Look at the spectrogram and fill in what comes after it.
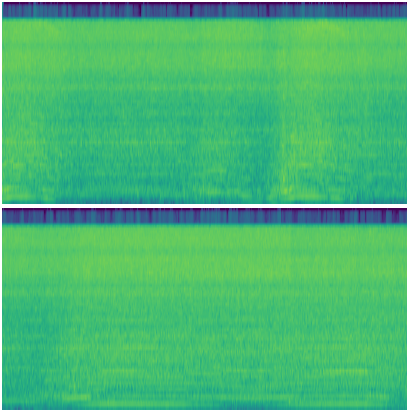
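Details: Engine idling and revving with a raspy hiss and puffing on the exhaust note; header exhaust leak located using Seafoam.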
